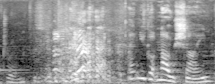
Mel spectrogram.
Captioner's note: audience laughing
